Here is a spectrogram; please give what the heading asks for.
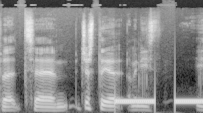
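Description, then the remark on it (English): A telephone ringing tone on an outgoing call dialed during a live radio show: two steady, low buzzing bursts separated by a short pause, heard while people keep talking over it. “You get the ringing tone.”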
